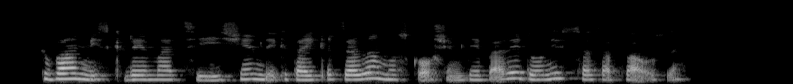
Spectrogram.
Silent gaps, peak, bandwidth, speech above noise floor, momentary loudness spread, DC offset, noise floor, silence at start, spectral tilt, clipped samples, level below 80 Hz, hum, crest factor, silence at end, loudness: none; -6 dBFS; 7.6 kHz; 59 dB; 11 LU; under 0.1%; -85 dBFS; 0.4 s; -7.5 dB/octave; under 0.1%; -74 dBFS; none; 20 dB; 1.1 s; -27 LUFS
